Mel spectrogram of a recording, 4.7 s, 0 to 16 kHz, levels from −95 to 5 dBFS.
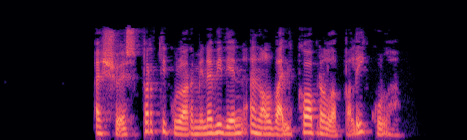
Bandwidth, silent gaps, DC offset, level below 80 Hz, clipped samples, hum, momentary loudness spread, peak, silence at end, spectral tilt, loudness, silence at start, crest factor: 7.8 kHz; none; under 0.1%; -60 dBFS; under 0.1%; none; 8 LU; -2 dBFS; 0.7 s; -5.5 dB/octave; -19 LUFS; 0.95 s; 18 dB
